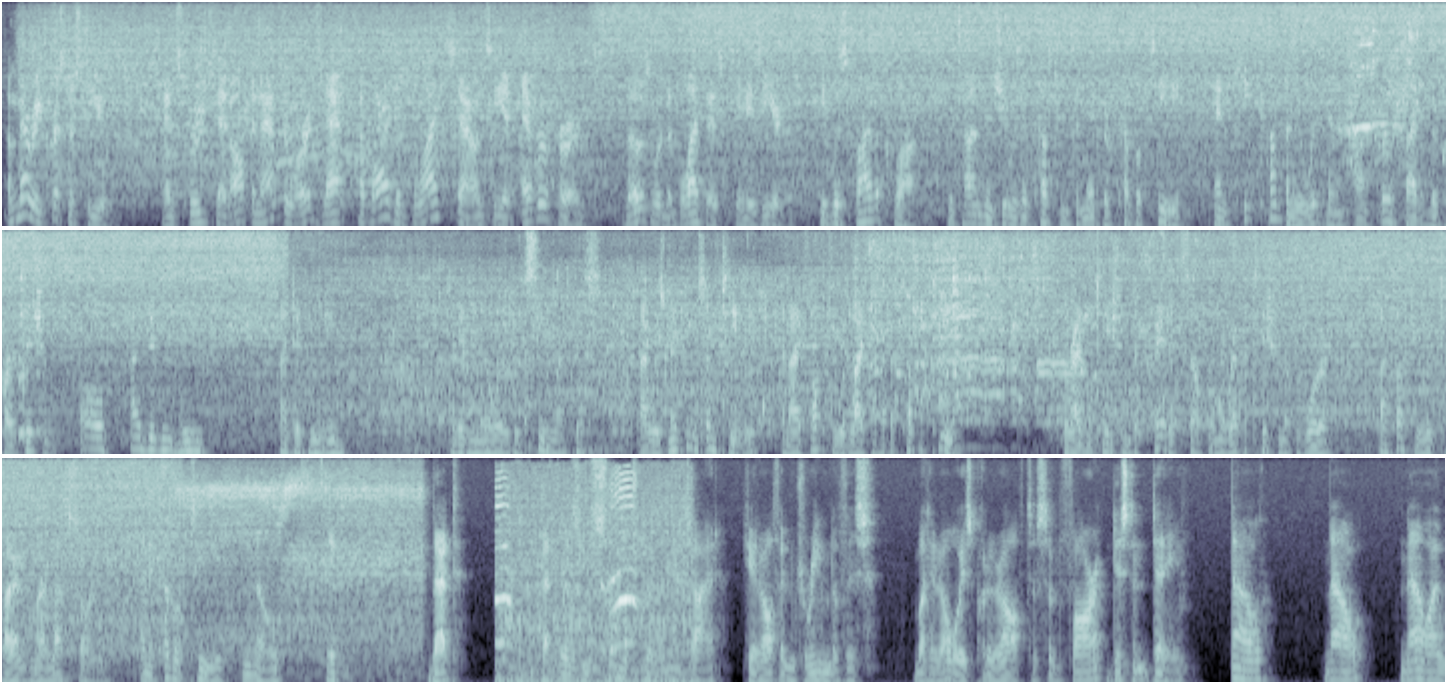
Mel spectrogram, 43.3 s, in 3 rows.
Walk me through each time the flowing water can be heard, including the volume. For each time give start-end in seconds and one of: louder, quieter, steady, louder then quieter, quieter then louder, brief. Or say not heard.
0.0-33.1 steady.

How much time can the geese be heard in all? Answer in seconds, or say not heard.
8 s.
